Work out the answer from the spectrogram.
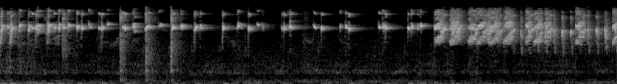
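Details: Many lovebirds in an aviary, recorded with a camera and two external microphones; dense, shrill chirping in rapid overlapping bursts, building into a continuous high twittering chorus toward the end.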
